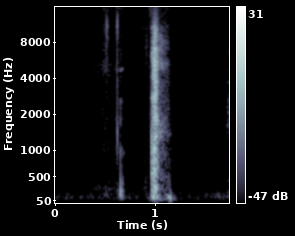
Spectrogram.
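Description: A few quick, breathy sniffs through the nose at a South Korean Oreo cookie in silver packaging: two short ones, then a stronger, louder inhale, and a faint final sniff after a pause. No talking.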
